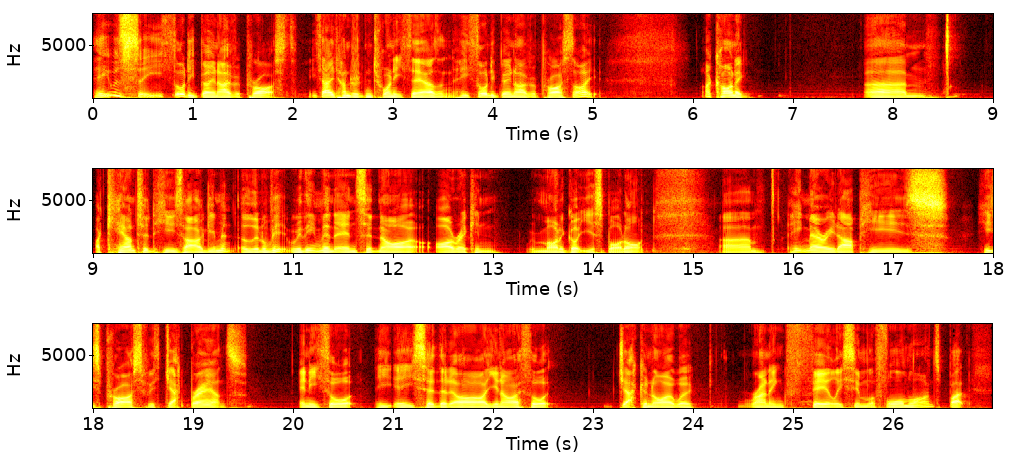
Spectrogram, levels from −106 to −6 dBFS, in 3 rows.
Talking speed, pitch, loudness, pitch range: 175 wpm, 105 Hz, -18 LUFS, 100-120 Hz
